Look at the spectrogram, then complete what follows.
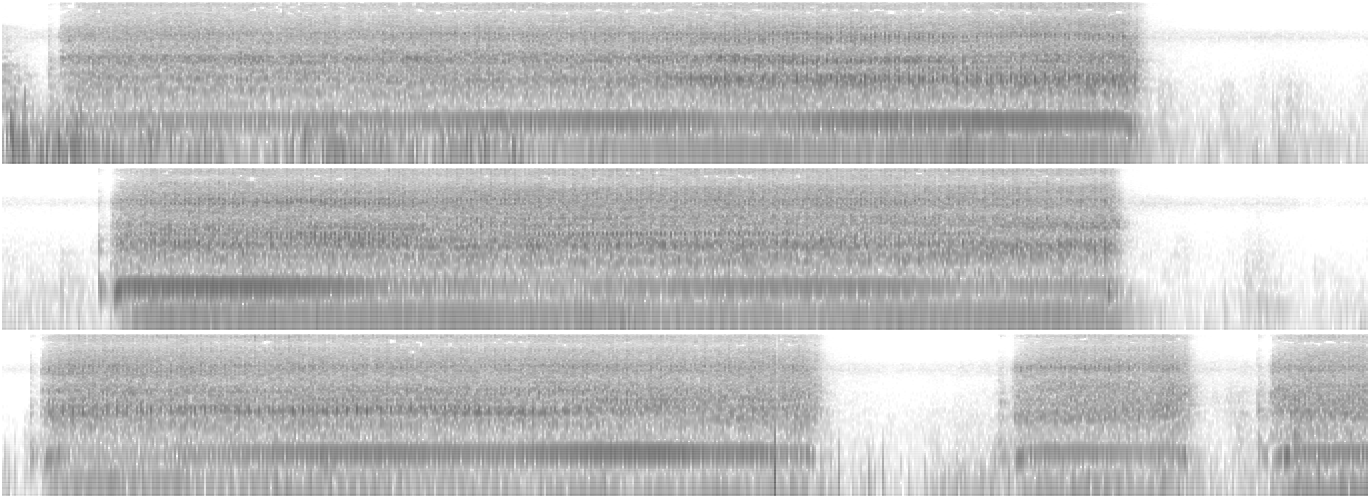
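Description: Graco X-Force HD handheld battery-powered airless sprayer spraying epoxy primer: its piston pump runs with a steady hum under the hiss of the spray. It comes in three long trigger pulls of about five to seven seconds each with short pauses between, then two short bursts near the end.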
